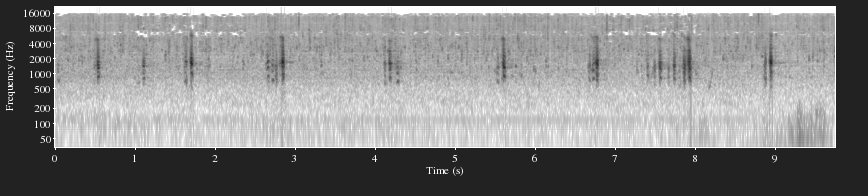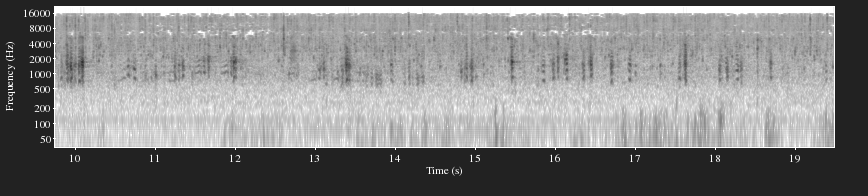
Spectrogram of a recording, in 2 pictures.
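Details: Wood frogs calling at a pond in spring after thawing out, gathered to court and breed; scattered short clucking croaks, several overlapping callers, irregular bursts with quiet gaps, faint trickling water behind.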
